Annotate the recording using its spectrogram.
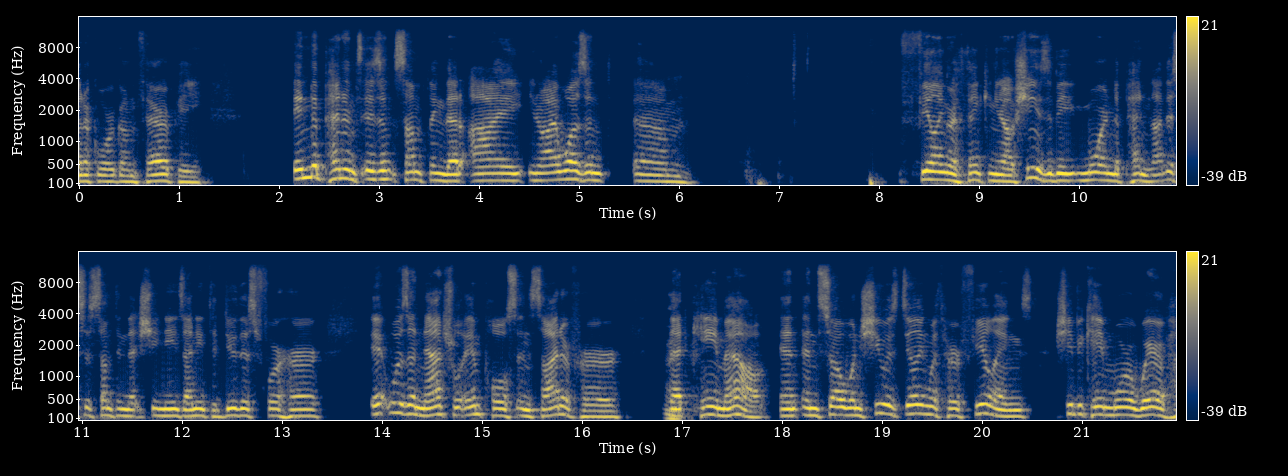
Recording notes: This episode features audio from one of our recent webinar presentations.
